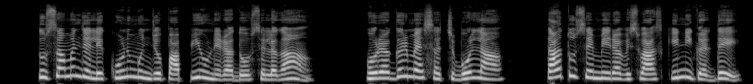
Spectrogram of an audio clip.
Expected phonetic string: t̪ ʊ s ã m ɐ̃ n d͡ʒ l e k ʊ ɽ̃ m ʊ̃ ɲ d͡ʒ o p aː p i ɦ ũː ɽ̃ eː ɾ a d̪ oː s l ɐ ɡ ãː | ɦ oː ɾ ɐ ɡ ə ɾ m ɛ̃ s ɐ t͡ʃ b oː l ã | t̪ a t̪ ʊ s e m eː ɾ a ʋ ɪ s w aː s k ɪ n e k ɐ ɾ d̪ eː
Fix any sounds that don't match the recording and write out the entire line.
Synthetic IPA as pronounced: t̪ ʊ s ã m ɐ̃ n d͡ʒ l e k ʊ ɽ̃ m ʊ̃ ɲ d͡ʒ o p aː p i ɦ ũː ɽ̃ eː ɾ a d̪ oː s l ɐ ɡ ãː | ɦ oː ɾ ɐ ɡ ə ɾ m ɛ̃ s ɐ t͡ʃ b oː l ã | t̪ a t̪ ʊ s e m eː ɾ a ʋ ɪ s w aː s k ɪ n i k ɐ ɾ d̪ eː

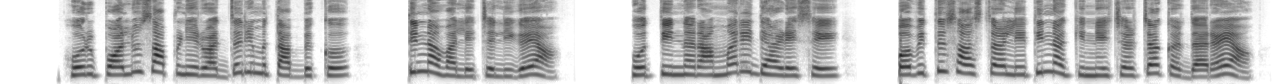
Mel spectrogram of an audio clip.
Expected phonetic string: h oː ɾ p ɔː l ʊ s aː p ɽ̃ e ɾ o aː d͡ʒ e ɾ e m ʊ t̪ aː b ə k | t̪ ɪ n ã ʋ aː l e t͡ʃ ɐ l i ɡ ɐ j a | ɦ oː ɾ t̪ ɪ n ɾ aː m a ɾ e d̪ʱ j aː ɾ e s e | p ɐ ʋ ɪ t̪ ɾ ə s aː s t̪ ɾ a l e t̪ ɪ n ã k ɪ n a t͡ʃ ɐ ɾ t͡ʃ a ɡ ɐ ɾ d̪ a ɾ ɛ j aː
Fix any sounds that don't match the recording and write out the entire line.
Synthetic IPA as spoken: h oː ɾ p ɔː l ʊ s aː p ɽ̃ e ɾ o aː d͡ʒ a ɾ e m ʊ t̪ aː b ə k | t̪ ɪ n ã ʋ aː l e t͡ʃ ɐ l i ɡ ɐ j a | ɦ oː ɾ t̪ ɪ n ɾ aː m a ɾ e d̪ʱ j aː ɽ e s e | p ɐ ʋ ɪ t̪ ɾ ə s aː s t̪ ɾ a l e t̪ ɪ n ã k ɪ n e t͡ʃ ɐ ɾ t͡ʃ a k ɐ ɾ d̪ a ɾ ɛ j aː

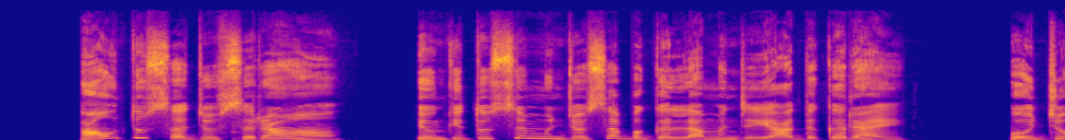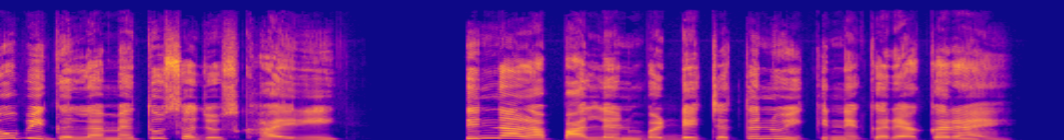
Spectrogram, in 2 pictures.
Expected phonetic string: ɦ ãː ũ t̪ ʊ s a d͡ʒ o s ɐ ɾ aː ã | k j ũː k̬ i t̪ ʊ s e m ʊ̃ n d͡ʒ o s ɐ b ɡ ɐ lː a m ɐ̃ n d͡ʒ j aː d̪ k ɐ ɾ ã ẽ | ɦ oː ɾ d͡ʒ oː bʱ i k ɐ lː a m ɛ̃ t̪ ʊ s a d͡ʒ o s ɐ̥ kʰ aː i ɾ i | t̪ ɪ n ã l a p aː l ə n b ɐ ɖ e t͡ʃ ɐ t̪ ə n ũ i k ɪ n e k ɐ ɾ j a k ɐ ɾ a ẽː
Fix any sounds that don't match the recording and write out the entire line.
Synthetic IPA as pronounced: ɦ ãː ũ t̪ ʊ s a d͡ʒ o s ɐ ɾ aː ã | k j ũː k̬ i t̪ ʊ s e m ʊ̃ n d͡ʒ o s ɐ b ɡ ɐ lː a m ɐ̃ n d͡ʒ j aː d̪ k ɐ ɾ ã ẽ | ɦ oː ɾ d͡ʒ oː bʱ i ɡ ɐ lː a m ɛ̃ t̪ ʊ s a d͡ʒ o s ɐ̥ kʰ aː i ɾ i | t̪ ɪ n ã ɾ a p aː l ə n b ɐ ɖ e t͡ʃ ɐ t̪ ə n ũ i k ɪ n e k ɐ ɾ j a k ɐ ɾ a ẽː

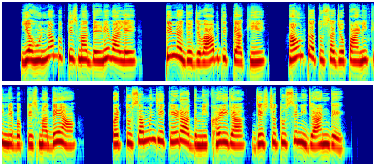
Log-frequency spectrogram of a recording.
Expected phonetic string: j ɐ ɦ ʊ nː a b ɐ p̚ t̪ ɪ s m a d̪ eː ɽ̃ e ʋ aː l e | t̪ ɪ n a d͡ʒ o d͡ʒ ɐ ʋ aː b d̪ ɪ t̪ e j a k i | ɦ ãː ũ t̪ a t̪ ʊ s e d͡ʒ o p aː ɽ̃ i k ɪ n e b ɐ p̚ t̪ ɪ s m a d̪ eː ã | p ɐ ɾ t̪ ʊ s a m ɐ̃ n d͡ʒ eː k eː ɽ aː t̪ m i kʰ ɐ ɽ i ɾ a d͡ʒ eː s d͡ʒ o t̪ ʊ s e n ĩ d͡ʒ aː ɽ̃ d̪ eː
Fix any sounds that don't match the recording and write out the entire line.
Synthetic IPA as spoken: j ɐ ɦ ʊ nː a b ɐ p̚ t̪ ɪ s m a d̪ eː ɽ̃ e ʋ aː l e | t̪ ɪ n a d͡ʒ o d͡ʒ ɐ ʋ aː b d̪ ɪ t̪ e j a k i | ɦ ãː ũ t̪ a t̪ ʊ s a d͡ʒ o p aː ɽ̃ i k ɪ n e b ɐ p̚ t̪ ɪ s m a d̪ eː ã | p ɐ ɾ t̪ ʊ s a m ɐ̃ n d͡ʒ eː k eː ɽ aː d̪ m i kʰ ɐ ɽ i ɾ a d͡ʒ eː s d͡ʒ o t̪ ʊ s e n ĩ d͡ʒ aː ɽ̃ d̪ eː

